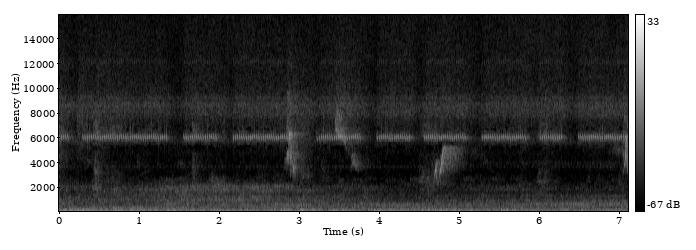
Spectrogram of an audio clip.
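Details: Red-eyed vireo singing in Hooks Woods, Galveston County: a few short, slurred, downward-sweeping phrases spaced about a second apart, set against a steady, high, pulsing insect drone and low background rumble.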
